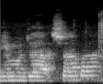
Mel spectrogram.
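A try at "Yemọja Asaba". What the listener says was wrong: A at the beginning, S-A-B-A. It's not S-H-A.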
